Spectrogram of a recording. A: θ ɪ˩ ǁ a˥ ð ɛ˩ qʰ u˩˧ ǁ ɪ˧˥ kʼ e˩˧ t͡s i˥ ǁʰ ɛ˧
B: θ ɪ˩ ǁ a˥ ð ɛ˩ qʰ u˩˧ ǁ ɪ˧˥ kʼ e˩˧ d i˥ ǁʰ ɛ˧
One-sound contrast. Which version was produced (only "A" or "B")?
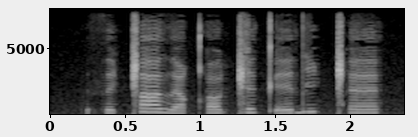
B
